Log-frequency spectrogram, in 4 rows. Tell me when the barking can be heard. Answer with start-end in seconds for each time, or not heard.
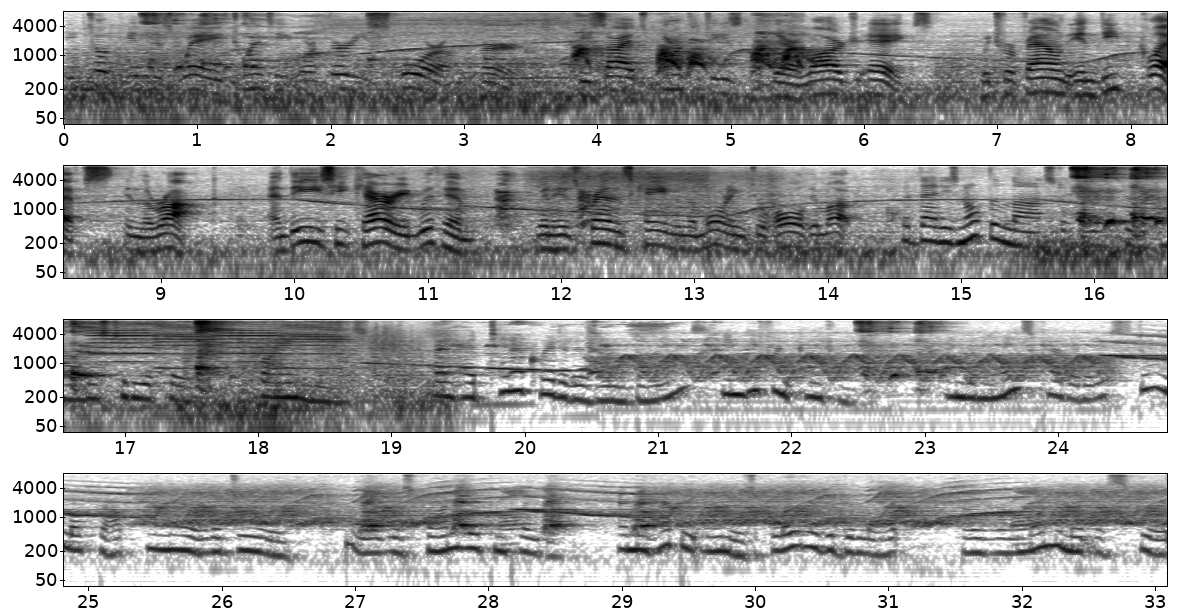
3.8-5.5, 10.7-12.3, 19.3-21.5, 27.0-29.4.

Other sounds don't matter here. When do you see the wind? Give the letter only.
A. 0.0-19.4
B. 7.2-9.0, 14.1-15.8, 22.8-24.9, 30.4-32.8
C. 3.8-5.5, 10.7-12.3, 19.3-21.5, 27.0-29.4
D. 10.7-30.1
A.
